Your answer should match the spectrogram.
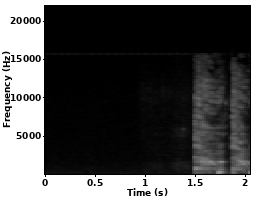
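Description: A woman clearing her throat: two short, rough bursts about a second and a half in, after a quiet stretch.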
